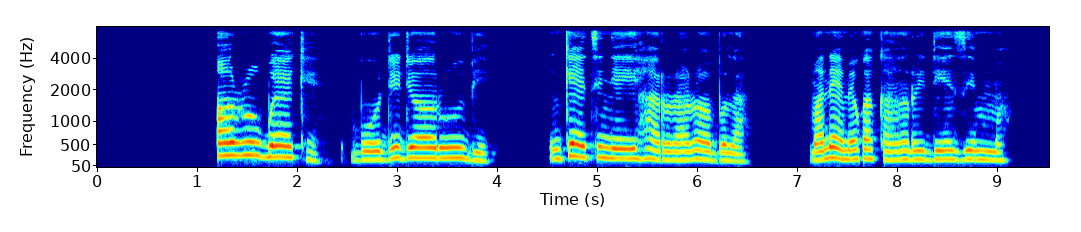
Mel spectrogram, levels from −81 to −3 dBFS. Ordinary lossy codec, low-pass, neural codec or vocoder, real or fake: none; 7.2 kHz; vocoder, 44.1 kHz, 128 mel bands every 512 samples, BigVGAN v2; fake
